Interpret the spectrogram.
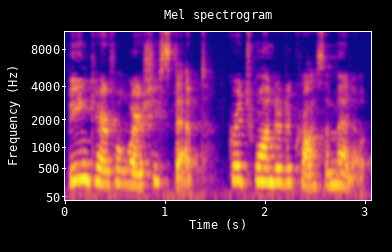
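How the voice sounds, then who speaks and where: A woman narrating a children's storybook in an expressive, deliberate and dramatic way. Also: a little high, a little hiss or hum. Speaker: storybook reader.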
